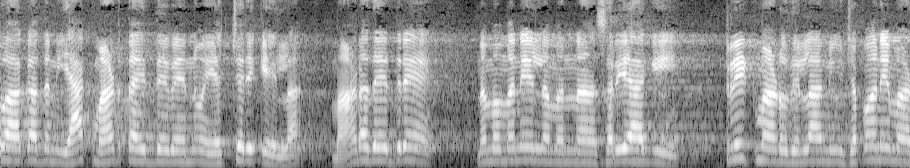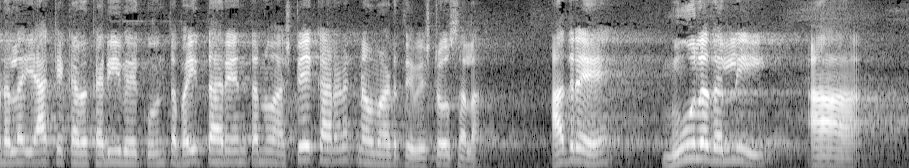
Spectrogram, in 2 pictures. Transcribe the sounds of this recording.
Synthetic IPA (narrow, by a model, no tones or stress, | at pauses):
ʋaːɡɐːd̪ɐnːɐjaːkmaːɽt̪aːjid̪ːe̞ːʋeɐnːuʋɐɦet͡ʃːɐɾike̞ilːɐ | maːɽod̪eːid̪ɾe̞ | nɐmːɐmɐnejɐlːinɐmːɐnːɐsɐɾijaːɡi | ʈɾiːʈmaːɽoːd̪ilːɐniːʋud͡ʒɐpɐne̞ːmaːɽɐlːɐjaːke̞kɐkɐɾibe̞ːkuɐnt̪ɐbɐjt̪aːɾeɐnt̪ɐnuʋɐʂʈe̞ːkaːɾɐɳɐkːenaːʋumaːɽt̪ːeːʋiʂʈoːsɐlɐ̰ | aːd̪ɐɾe̞ | muːlɐd̪ɐlːi | aː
